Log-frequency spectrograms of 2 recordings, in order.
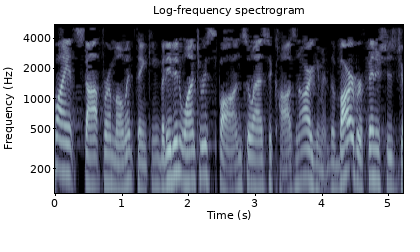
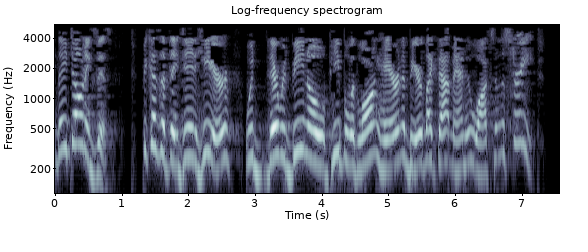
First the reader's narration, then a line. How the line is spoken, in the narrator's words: exclaimed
